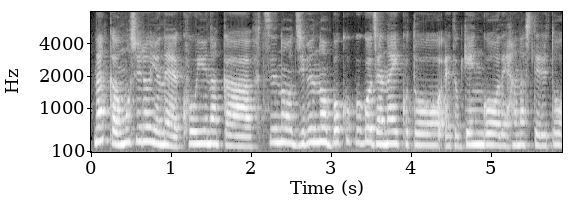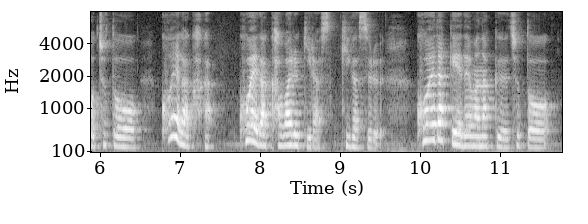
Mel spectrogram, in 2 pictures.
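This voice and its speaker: A woman's voice: a little high, brisk. A woman with a lilt chatting casually as she reacts to video clips, thinking aloud with many fillers.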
